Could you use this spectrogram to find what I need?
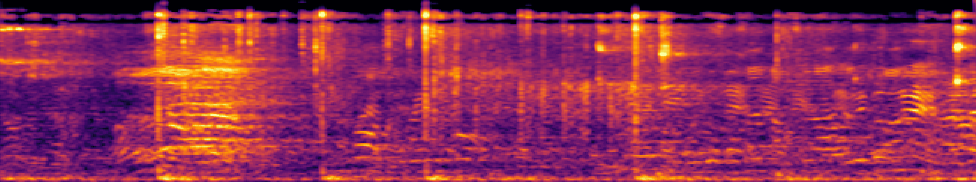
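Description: Several young men call out to each other in a large echoing hall.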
